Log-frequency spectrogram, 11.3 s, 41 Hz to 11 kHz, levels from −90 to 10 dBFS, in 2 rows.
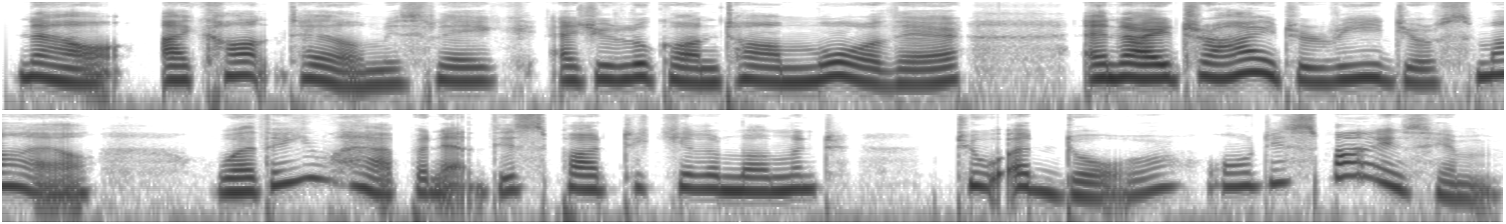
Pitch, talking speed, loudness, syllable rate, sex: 215 Hz, 170 wpm, -22 LUFS, 4.7 syllables/s, female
